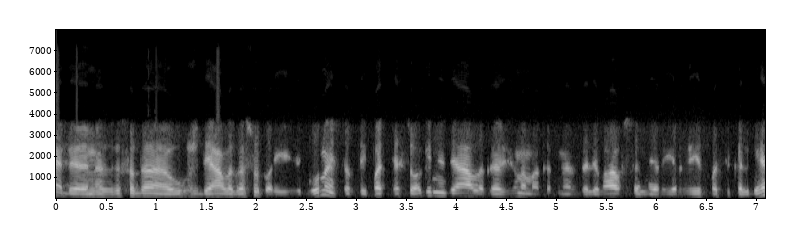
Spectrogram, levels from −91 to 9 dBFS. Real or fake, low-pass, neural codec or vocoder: real; 7.2 kHz; none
